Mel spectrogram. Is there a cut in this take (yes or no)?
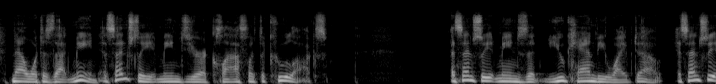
no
